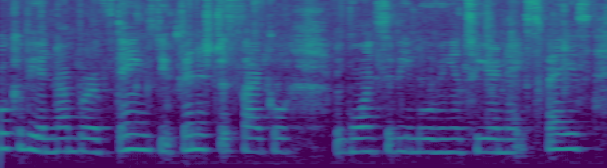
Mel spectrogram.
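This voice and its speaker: Against noticeable background noise, a woman talks at a very fast pace in a medium pitch with monotone, flat intonation. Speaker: tarot card reader. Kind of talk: tarot reading. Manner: casual, informal; quiet, subdued tonight.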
